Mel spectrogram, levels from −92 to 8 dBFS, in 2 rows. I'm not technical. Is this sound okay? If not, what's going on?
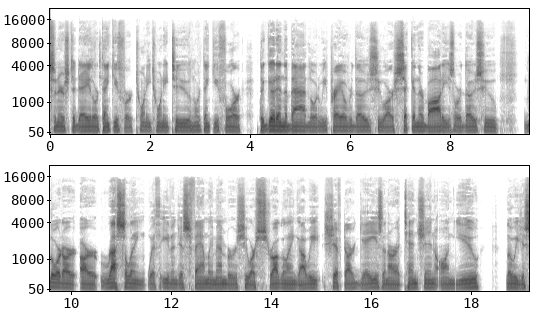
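No. At about 17.68 s there's a brief tick or pop in the speech. It's a block of digital silence: for 16 ms the sound is replaced by total silence, cutting out and back in abruptly with no fade.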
